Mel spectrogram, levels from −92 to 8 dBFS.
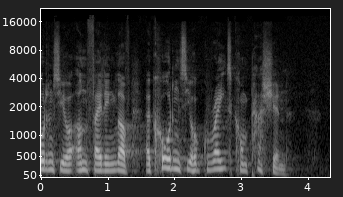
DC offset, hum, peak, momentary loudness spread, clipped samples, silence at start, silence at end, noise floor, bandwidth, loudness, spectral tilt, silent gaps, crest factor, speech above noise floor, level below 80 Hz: under 0.1%; none; -12 dBFS; 10 LU; under 0.1%; 0 s; 0.65 s; -65 dBFS; 18.5 kHz; -30 LUFS; -5.5 dB/octave; none; 20 dB; 35 dB; -72 dBFS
